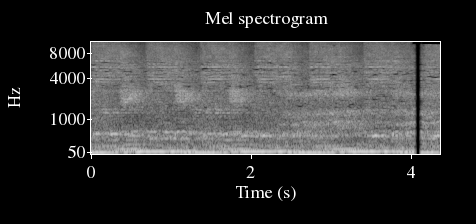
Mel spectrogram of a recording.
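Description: Loud dance music with heavy bass played by a sonidero's DJ rig over the sound system.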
